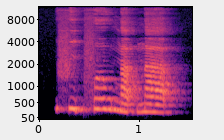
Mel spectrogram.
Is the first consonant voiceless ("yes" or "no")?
yes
